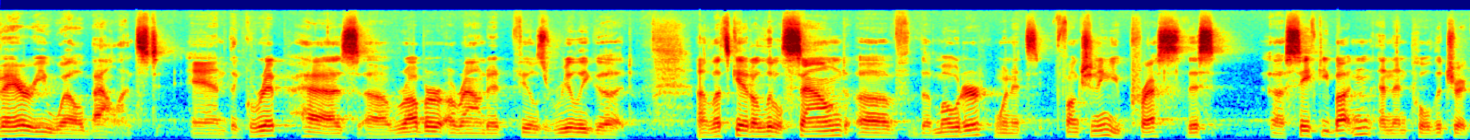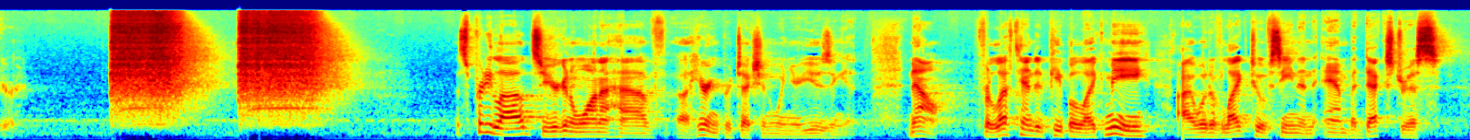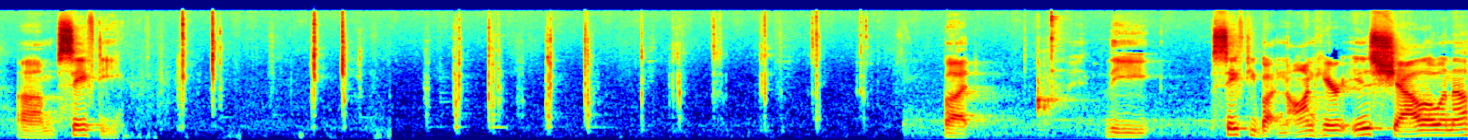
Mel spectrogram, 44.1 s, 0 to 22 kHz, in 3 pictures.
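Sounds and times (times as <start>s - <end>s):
electric chainsaw running: 15.8s - 18.4s.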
